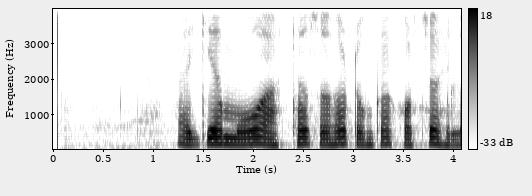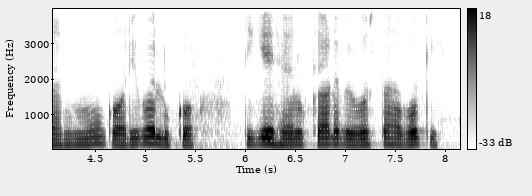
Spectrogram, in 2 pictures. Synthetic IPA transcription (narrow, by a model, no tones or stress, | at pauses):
aɡijamoaʈʰɔsɔɦɔʈɔŋkakʰɔɾt͡ʃɔɦelaɽ̃imũɡɔɾibɔlukɔʈiɡeɦelkaɾɖɔbjɔbɔst̪ʰaɦɔbɔki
